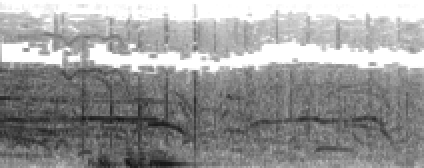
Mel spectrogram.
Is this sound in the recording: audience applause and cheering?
yes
